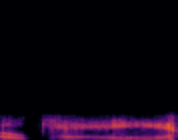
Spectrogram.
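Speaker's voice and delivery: placating, humoring okay with swooping pitch. Retelling how the kid behind the library desk replied: imitating a tone for a crazy person. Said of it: "in that tone of voice that, you know, meant like, "Okay, crazy person."".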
